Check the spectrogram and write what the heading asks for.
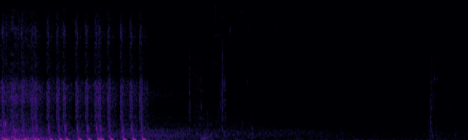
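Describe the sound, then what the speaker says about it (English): A rapid burst of automatic gunfire from the game Super People rattles loudly for about a second, then cuts off, leaving a quiet ambient tail with a faint distant shot near the end. "I hear gunfight and I want to make sure I engage this"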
